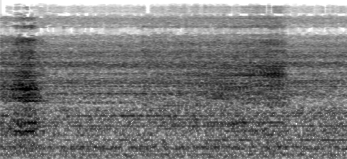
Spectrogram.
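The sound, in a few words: spindle gouge cutting wood on a lathe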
